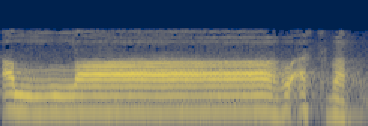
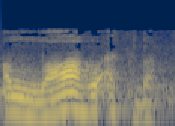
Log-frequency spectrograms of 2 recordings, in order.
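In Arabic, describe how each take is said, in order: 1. يُمَدّ صوت اللام في الكلمة الأولى. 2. لا يُمَدّ أي صوت في الكلمة الأولى. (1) "إن مد اللام في لفظ الجلالة" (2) "السنة ألا يمد"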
